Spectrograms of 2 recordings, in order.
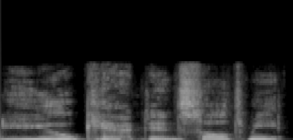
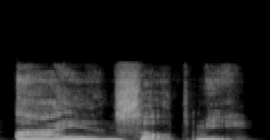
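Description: First: "You" drawn out and pitched up; slow, emphatic "You", rising at the end; stress on You. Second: "I" high and drawn out; slow, emphatic "I", falling at the end; stress on I. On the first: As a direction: lean slowly on "You". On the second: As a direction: hit "I" high, then fall away. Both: Acted. Contrasts who may insult whom.

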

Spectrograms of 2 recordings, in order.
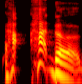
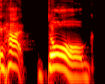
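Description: First: "hot dog" slipping into "hot dug"; Baltimore accent. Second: Said in the usual way. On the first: Shown as a demonstration. Host failing to say it standard, Baltimore accent. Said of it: "comes out is in Baltimorean". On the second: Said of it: "I'm trying to say hot dog".

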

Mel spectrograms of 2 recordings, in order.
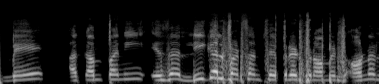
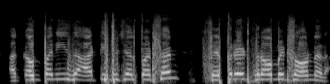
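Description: First: "legal" को धीमे और साफ़ ज़ोर से; stress on legal. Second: "artificial" को धीमे और साफ़ ज़ोर से; stress on artificial. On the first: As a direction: hit the word "legal", slow and clear. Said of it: "artificial की जगह लीगल लगा दूं". ("legal" शब्द पर धीमा, स्पष्ट ज़ोर) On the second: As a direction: lean slowly on "artificial" in the sentence. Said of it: "अगर इसकी जगह". ("artificial" शब्द पर धीमा, स्पष्ट ज़ोर) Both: Shown as a demonstration.

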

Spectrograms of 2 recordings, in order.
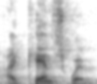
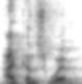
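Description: First: "can" punched clearly, vowel open; stress on can. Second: "can" reduced and quick, weight on "swim"; can unstressed. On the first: Teacher demonstrating stressed "can" for can't. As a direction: lean on "can" to mean cannot. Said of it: "nhấn mạnh vào chữ can". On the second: Teacher showing weak "can" in "I can swim". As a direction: glide over "can", land on "swim". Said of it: "Mình không nhấn vào chữ can". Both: Shown as a demonstration.

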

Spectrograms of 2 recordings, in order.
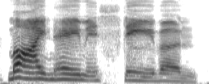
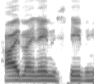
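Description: First: Slow, drawn-out, louder self-announcement; hammed-up grand introduction; mock booming introduction. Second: Said in the usual way. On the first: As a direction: boom the name out, stretching it. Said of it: "he just goes". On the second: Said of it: "instead of just like".

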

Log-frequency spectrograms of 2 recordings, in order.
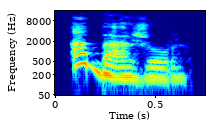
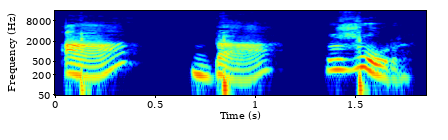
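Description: First: Said in the usual way. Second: "Abażur" slowly as A, ba, żur; syllable by syllable. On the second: Shown as a demonstration. Teacher leading clapping practice, "Abażur" in three slow beats. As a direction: pause after each syllable of "Abażur". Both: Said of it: "Teraz wyklaszczmy wyraz abażur".

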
